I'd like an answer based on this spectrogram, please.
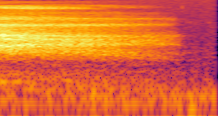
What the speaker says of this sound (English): and a nice loud exhale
